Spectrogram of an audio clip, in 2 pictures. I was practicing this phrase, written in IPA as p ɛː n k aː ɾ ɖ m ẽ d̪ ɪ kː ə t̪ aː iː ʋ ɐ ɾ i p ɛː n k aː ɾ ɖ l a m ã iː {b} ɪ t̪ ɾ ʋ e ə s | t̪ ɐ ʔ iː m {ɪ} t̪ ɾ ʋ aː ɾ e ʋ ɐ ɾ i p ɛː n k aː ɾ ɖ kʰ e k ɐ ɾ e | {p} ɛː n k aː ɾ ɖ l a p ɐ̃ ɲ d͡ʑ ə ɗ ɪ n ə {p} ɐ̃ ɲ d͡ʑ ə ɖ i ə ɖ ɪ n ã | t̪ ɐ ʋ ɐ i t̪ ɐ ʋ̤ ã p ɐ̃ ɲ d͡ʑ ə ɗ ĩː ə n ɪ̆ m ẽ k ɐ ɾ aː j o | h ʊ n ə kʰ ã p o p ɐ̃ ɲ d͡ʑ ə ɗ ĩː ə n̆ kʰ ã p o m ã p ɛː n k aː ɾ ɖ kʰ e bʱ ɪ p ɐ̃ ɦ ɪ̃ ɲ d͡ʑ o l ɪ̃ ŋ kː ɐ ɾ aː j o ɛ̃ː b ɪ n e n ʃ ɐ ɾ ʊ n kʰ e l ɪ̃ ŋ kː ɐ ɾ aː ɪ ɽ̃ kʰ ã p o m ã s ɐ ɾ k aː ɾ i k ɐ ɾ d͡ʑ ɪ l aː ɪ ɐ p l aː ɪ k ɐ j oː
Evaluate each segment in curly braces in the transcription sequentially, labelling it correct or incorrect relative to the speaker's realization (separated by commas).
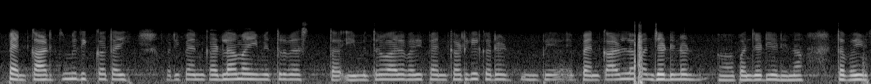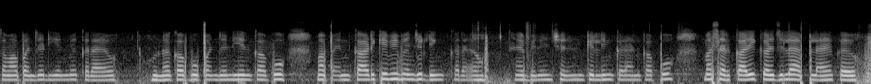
incorrect, correct, correct, correct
